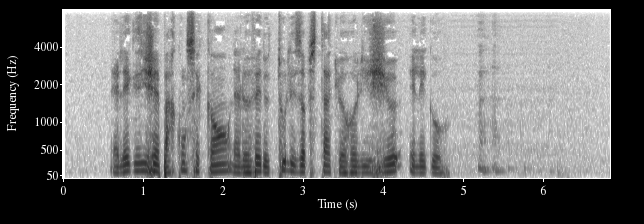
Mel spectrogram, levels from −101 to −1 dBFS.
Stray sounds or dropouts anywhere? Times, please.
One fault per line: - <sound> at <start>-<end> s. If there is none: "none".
- laugh at 5.1-6.2 s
